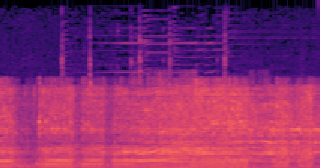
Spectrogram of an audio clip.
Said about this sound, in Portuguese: Tô andando de jet ski, escuta o barulho aí, ó.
